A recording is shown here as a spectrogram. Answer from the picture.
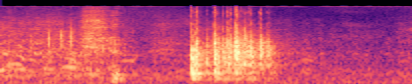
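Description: A pair of dice shaken in cupped hands and rolled onto a tabletop, with a short hard clatter about a second in.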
